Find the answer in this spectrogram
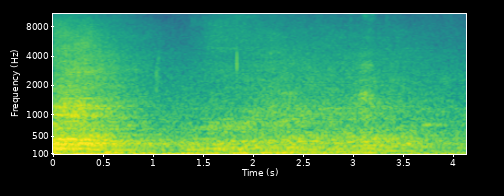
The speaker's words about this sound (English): As we allow the wind to go past, and we hear the motorcycles as well.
